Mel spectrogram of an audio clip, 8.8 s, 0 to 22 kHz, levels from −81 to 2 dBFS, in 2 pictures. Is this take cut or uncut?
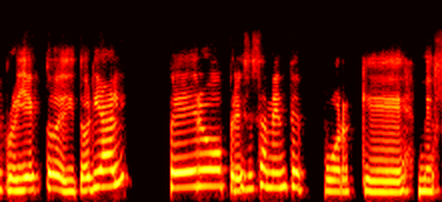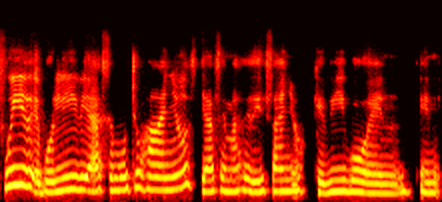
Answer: uncut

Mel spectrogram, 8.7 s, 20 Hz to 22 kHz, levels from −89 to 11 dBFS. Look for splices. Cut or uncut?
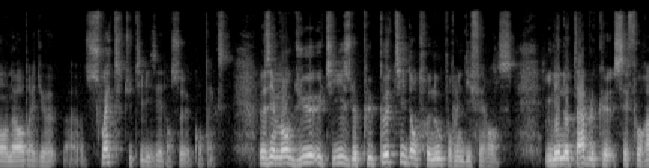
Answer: cut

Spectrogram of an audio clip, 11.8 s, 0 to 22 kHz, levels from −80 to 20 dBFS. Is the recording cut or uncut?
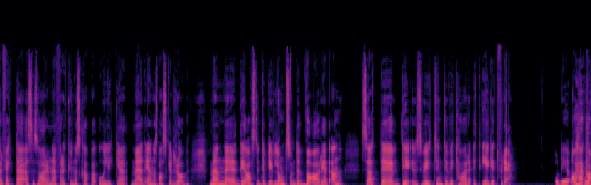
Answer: cut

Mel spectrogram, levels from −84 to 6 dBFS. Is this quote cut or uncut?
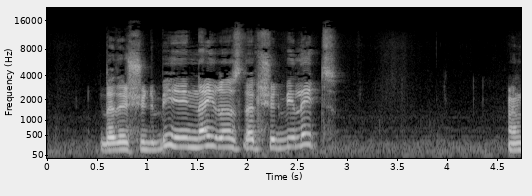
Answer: uncut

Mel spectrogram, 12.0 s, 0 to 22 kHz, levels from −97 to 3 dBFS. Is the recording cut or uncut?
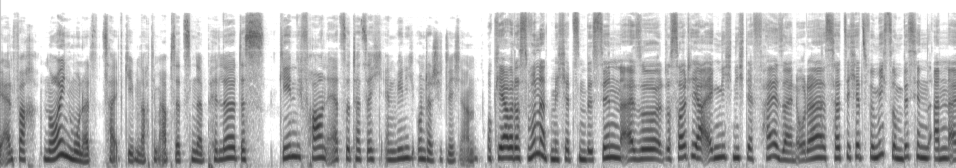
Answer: cut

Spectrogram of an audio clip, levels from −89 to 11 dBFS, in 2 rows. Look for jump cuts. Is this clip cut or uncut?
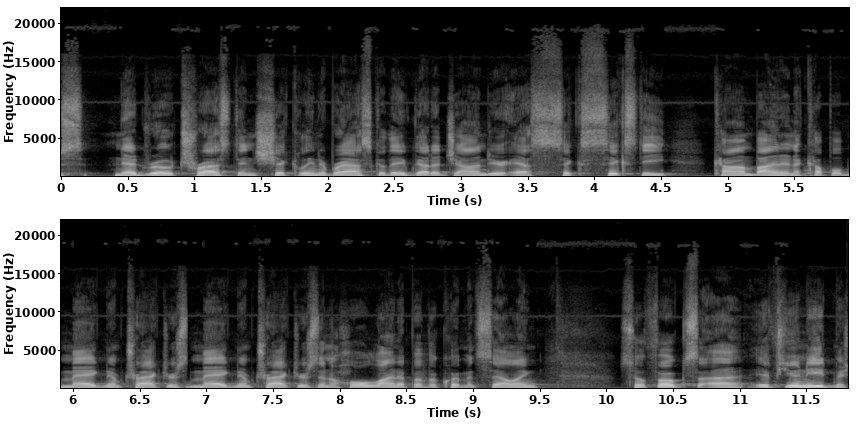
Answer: cut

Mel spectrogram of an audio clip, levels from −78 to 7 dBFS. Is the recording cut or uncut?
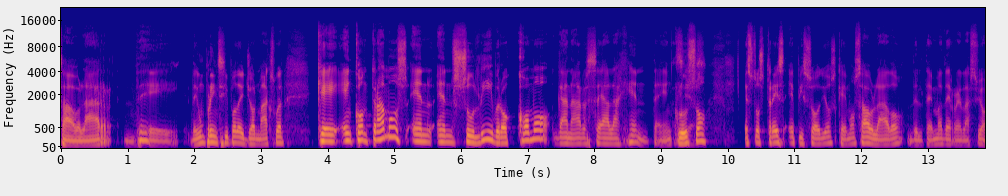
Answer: uncut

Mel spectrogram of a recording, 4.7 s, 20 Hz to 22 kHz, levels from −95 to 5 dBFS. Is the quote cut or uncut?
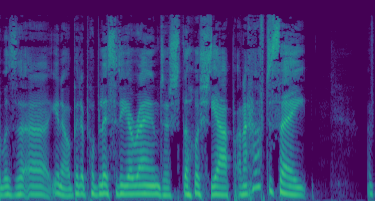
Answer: cut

